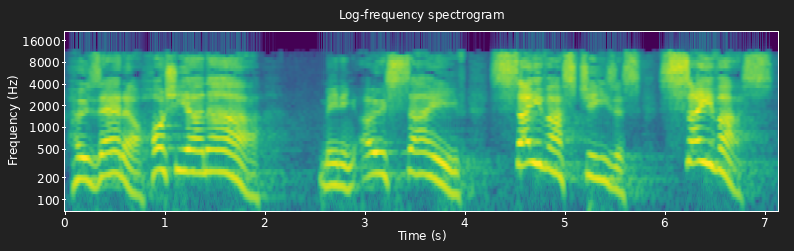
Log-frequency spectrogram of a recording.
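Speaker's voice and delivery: high, loud crying out to be saved; crowd calling out. Retold or imitated. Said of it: "And they called out".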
